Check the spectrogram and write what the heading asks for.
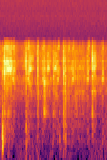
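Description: Near silence with faint, scattered ticks and scratches of a stylus writing on a tablet screen.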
